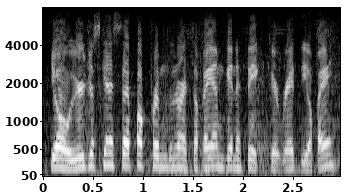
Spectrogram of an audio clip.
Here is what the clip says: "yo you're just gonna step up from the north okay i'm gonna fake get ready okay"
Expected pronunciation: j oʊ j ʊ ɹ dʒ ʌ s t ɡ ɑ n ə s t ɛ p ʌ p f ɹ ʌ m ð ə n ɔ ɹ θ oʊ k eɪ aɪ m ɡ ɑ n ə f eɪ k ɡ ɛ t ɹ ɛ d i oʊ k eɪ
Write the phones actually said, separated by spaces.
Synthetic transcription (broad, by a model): j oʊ j ʊ ɹ dʒ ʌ s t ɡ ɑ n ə s t ɛ p ʌ p f ɹ ʌ m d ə n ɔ ɹ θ oʊ k eɪ aɪ m ɡ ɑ n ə f eɪ k ɡ ɛ t ɹ ɛ d i oʊ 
